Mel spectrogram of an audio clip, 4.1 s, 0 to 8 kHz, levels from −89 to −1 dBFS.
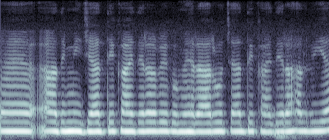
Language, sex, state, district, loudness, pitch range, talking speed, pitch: Bhojpuri, female, Uttar Pradesh, Gorakhpur, -11 LUFS, 190-195 Hz, 205 wpm, 195 Hz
